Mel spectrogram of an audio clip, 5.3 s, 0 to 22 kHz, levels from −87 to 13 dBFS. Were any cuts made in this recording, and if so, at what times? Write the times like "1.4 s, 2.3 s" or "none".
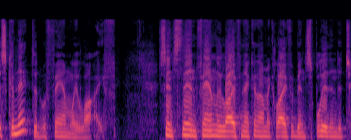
none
